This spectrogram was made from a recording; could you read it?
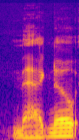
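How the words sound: It is pronounced with an American English accent. The speaker is an American. "if you're American"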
